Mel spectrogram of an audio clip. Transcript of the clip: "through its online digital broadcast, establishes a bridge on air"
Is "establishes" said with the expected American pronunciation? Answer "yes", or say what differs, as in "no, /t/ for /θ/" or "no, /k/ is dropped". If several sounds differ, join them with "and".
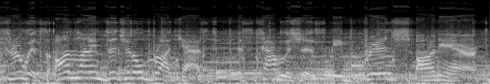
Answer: yes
